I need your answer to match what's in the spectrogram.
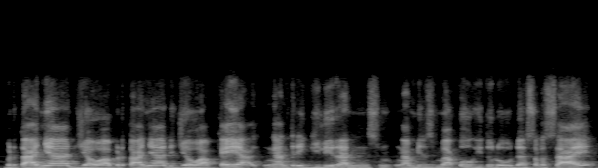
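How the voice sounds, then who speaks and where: A man's voice: a little high, normal speed, a bit bright, a little hiss or hum. A man teaching a conversational religious study lecture, retelling a story and asking his listeners questions directly. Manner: chatty, addresses listeners directly with rhetorical questions; retells a story, voicing its figures in quoted lines.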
